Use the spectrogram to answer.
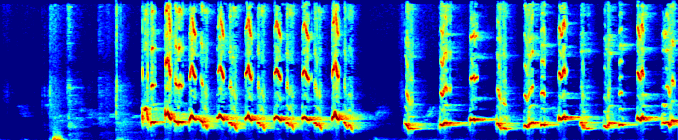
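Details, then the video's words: Sooty-headed bulbul, a lure song to set other bulbuls singing: after a low thump, loud fast runs of bright chirpy notes, each note dipping then rising, about three or four a second in two long bursts. "trucukan gacor ROPEL PANJANG buat pancingan trucukan agar bunyi"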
